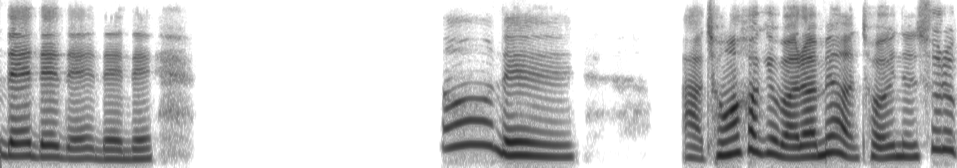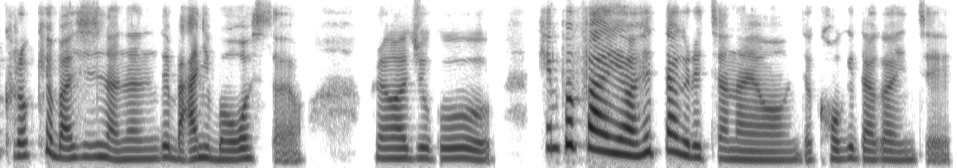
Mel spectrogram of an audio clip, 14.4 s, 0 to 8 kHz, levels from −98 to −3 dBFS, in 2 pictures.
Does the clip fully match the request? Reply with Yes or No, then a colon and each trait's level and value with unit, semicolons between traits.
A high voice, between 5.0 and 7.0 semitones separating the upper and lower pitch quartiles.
Yes: high, 200 Hz; wide, 5.5 semitones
